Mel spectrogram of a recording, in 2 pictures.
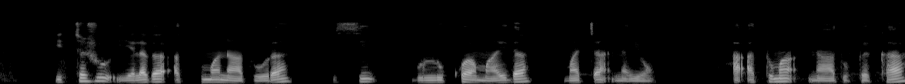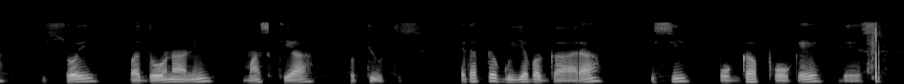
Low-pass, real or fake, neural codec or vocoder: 7.2 kHz; real; none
